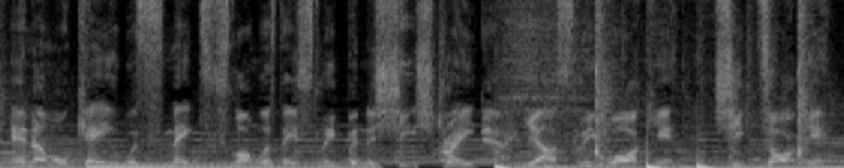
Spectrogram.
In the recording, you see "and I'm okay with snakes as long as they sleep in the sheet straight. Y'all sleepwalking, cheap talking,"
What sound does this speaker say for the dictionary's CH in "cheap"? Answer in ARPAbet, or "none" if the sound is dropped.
SH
